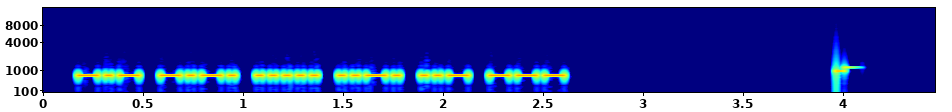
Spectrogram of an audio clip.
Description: Morse code, heard as a keyed tone, about 35 wpm, 700 Hz. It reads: KC5FUO
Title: USA Call Signs - 6 Characters - 6x Character Spacing - 35wpm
